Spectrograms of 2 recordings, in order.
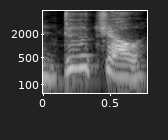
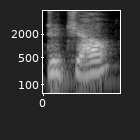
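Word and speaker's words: Duccio: vying for the commission of what's called the ducho stone and i looked up the pronunciation of that ducho d-u-c-c-i-o it was a stone that had been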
